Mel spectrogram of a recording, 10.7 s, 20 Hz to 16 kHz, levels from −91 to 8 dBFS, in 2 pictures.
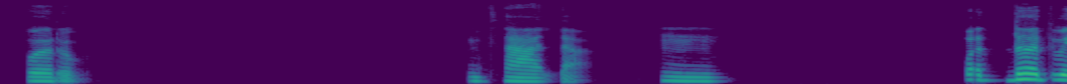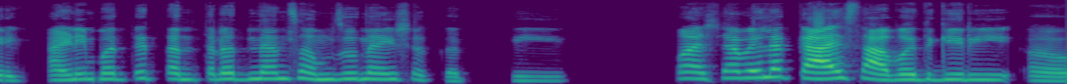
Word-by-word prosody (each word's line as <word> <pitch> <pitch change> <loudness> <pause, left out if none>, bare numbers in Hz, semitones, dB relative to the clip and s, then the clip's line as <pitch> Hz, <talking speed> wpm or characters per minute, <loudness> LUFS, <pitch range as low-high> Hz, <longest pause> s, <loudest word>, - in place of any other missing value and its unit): बरो 165 - -10 2.0
झाला. 155 - -11 0.4
हं. 165 -2 -13 1.2
पद्धत 225 +2 -6
वेगळी 210 -4 -5 0.2
आणि 235 +3 0
मग 250 -1 -2
ते 285 - -4
तंत्रज्ञान 255 +2 -2
समजू 250 -2 -2
नाही 250 -1 -2
शकत 215 -7 -11 0.3
की 180 -1 -14 0.6
मग 280 - 0
अशा 295 +2 -1
वेळेला 315 +3 +2
काय 270 0 +10
सावधगिरी 225 -2 +1
अ, 180 -2 -5
230 Hz, 105 wpm, -26 LUFS, 185-255 Hz, 2.0 s, काय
